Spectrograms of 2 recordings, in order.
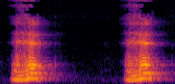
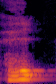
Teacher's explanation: Il y a un peu d'air qui va sortir, mais c'est surtout les cordes vocales qui vont vibrer.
